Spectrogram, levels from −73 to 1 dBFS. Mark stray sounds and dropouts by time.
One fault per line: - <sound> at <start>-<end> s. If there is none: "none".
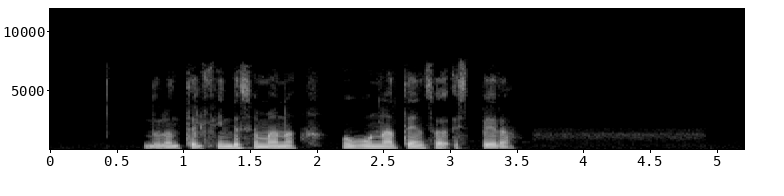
none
